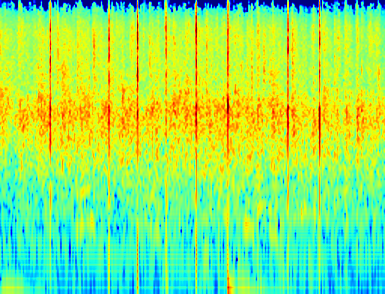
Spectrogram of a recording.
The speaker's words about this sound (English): Please join me in a round of applause for our speakers.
